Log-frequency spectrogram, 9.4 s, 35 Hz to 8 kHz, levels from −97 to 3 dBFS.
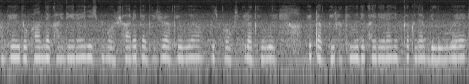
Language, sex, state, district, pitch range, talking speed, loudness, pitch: Hindi, female, Chhattisgarh, Jashpur, 190-195 Hz, 225 wpm, -24 LUFS, 195 Hz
